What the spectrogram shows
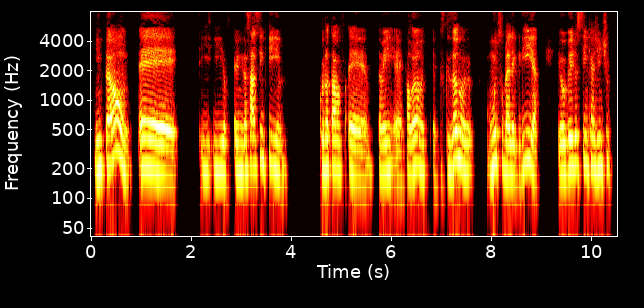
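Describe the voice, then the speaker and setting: Uma mulher brasileira, com sotaque brasileiro, fala com sinceridade em um podcast cristão, com muitas hesitações e recomeços. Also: female voice, mid-range voice. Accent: Brazilian Portuguese. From Brazil. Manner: earnest, many restarts and fillers, addresses listeners as "gente". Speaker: podcast guest.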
